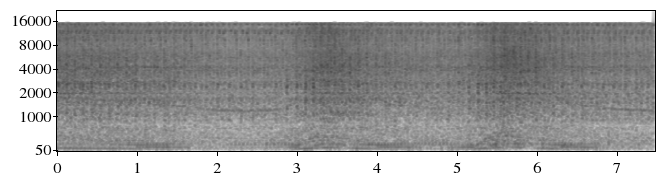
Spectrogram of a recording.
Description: E36 M3 3.0 S50 engine rev sound at low revs. Knocking from around inlet manifold.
